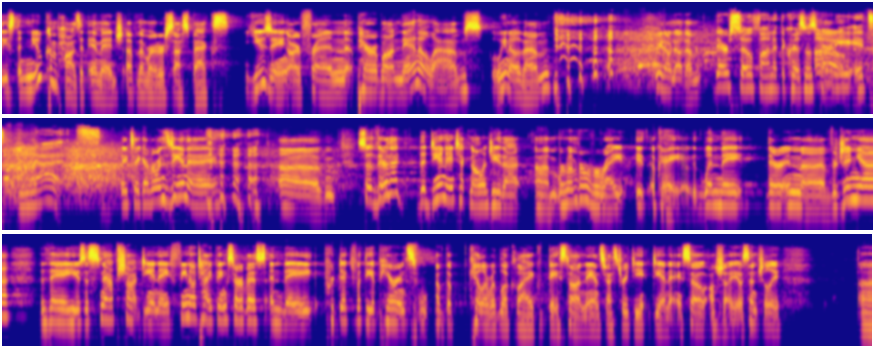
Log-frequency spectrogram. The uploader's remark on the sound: Live at the Sony Centre in Toronto (Night Two).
